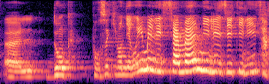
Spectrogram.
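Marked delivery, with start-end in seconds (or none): 1.7-3.3 high, mocking duck-like squawk. Objector protesting that shamans use sage, duck voice. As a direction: mimic irritating people in a high duck voice. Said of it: "je prends toujours une voix de canard".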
